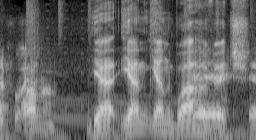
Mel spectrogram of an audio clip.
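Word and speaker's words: Błachowicz: You know, I'm gonna focus on Jan Huakwit. How do you say it? How do you even say his last name? Casper's Polish, so he's got it for you. Yeah, Jan Blachowicz.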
